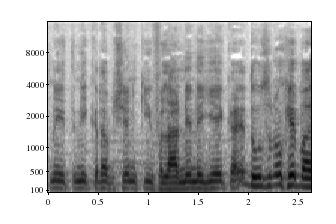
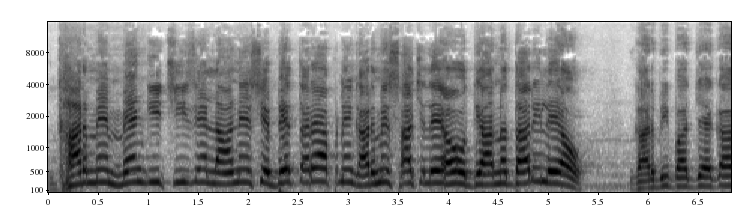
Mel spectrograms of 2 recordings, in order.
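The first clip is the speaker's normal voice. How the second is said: raised, much higher sermon voice; fiery preaching; 6 semitones higher, 7 dB louder than usual. Acted. Preacher scolding families who lie at weddings, fiery. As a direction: thunder it at the congregation. Preaching against lies at full force.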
